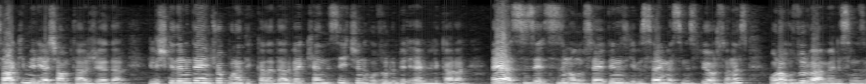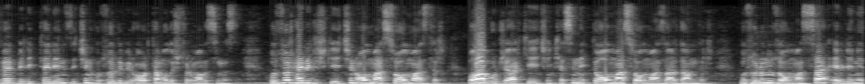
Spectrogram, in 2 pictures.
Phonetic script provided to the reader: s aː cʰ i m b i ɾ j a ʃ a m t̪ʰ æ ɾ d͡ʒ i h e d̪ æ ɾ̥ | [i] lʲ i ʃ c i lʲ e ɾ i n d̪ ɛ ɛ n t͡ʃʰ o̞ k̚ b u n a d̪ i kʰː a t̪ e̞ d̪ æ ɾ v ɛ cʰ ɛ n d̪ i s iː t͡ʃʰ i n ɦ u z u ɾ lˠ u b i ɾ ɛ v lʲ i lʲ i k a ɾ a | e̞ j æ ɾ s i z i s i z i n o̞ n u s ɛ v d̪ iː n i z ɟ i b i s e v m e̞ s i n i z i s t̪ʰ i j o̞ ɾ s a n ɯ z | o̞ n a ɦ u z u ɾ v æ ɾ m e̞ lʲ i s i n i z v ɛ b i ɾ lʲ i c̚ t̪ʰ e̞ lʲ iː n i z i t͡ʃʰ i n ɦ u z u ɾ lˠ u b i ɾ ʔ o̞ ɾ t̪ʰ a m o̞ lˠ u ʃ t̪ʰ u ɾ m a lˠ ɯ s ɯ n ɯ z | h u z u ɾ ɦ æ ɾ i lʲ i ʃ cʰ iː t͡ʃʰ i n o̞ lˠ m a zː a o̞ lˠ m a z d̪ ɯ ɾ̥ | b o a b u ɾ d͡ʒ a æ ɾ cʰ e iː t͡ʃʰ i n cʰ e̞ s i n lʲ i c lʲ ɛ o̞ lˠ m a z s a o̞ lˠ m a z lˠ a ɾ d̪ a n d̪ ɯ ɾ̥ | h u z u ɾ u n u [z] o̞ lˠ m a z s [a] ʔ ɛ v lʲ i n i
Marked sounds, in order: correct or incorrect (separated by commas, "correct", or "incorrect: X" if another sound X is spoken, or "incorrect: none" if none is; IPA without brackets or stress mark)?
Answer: correct, correct, correct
